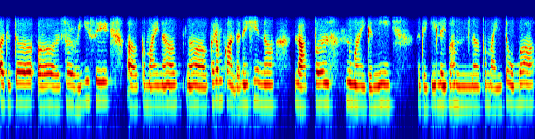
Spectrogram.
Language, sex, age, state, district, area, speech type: Manipuri, female, 30-45, Manipur, Imphal West, urban, conversation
